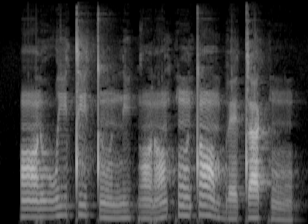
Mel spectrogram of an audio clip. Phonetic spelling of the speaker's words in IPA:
ɔ̃˧ ɾ u˧ w i˦ t i˦˨ t ũ˨ n i˨ ɡ ɔ̃˨ ɾ ɔ̃˨˦ k ũ˦ t ɔ̃˦˨ b ɛ˨ t a˧ k ũ˨

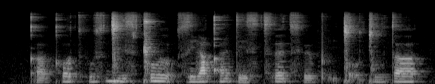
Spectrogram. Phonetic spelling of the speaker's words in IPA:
kʼ ʌ˩ kʰ o˧ t͡sʼ ṳ˧ s ɡ͡ǀ i̤˥ s ǁ u˥ l o̰˩ s i˧˥ ɐ̯ qʼ i̤˥ t i˩ s t͡sʼ ɘ˥ t͡sʰ ʏ˩˧ pʼ ḭ˧˥ ǀ o̰˧˥ ǀ ṳ˧˥ t ʌ˥

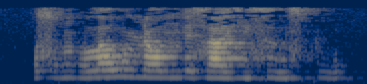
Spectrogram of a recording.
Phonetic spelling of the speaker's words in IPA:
z ɔ̤ ŋ ɔ̤ l ʌ w u ɳ ʌ ʊ̯ ŋ e z a ɪ̯ zʲ ʌ sʲ l ṳ sʲ p ṳ

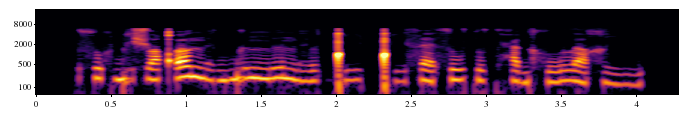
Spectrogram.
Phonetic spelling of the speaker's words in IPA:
s u x b i̤ ʃ o qʼ u n ɛ̤ ɡ b ɨ ŋ ɨ n ɛ̤ l ǃ i̤ ǃʰ i̤ s ɛ s u t u t ħ ɘ ɡ x u l ɐ χ i̤

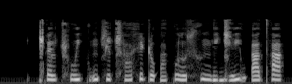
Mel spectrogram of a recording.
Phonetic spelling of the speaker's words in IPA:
ǁʰ ɛ l ʈ͡ʂʰ u j k ṵ ŋ ɕ i ʈ͡ʂʰ a̤ x e ʈ o ʔ a̤ k o l u s x ɯ ŋ e̤ j d͡ʑ e̤ j ṵ ʔ a t̪ʰ a

